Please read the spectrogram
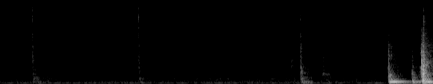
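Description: A few faint, sharp clicks of small plastic wire connectors being handled and pushed into the laser engraver's carriage. Near the end, a louder handling knock and thud.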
